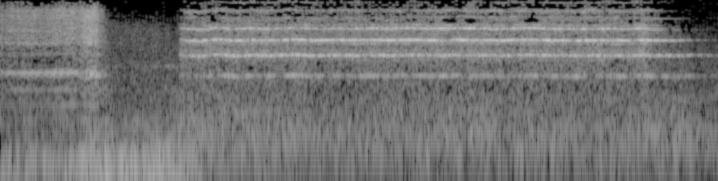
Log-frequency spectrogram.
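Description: Ship's engines start up as a vessel prepares to leave once the pilot is aboard: a steady mechanical rumble joined after about a second by a high, even whining tone that holds throughout.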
